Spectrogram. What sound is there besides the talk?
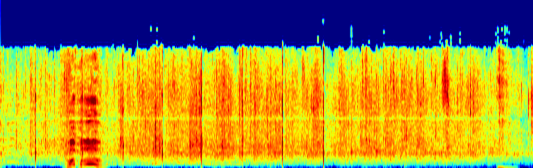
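audience applause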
